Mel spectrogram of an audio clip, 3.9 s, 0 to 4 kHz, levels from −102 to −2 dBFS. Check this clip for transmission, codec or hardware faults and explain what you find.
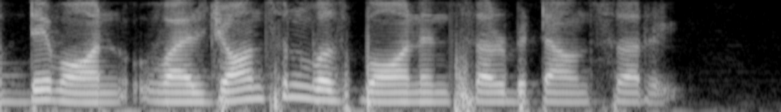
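No faults found in this recording.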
